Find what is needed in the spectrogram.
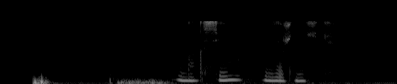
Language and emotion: Russian, neutral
